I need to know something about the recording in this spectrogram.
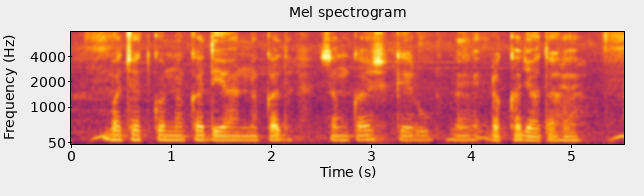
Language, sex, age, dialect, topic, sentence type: Hindi, male, 18-24, Hindustani Malvi Khadi Boli, banking, statement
